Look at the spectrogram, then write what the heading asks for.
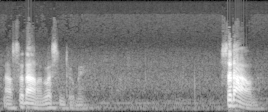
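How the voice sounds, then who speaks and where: An actor playing a firm, patient parole official in a 1950s American radio drama, measured and reasoning with authority. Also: male voice, on the low side, lively intonation, breathy edge. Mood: firm, reassuring. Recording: muffled old radio recording.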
